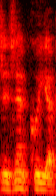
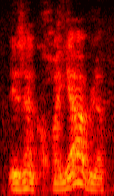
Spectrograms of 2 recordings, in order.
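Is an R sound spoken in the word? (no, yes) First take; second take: no; yes. First: The word is said without its R sound. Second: The word is said with its R sound. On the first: This imitates a group that refused to pronounce R. "ils ne voulaient pas prononcer le R en français" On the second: This is the ordinary form. "au lieu de dire les incroyables"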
